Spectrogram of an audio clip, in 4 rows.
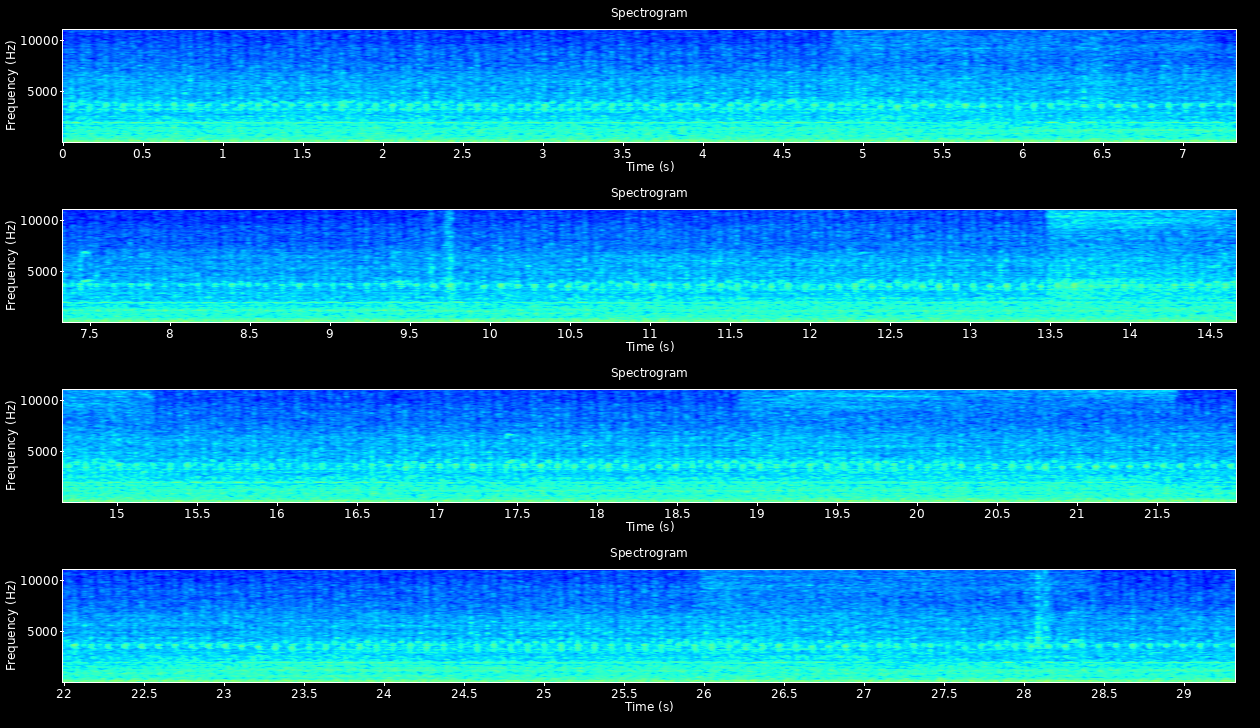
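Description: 1953 Kaiser Manhattan's straight-six engine idling steadily. Four separate high-pitched hisses of about two seconds each come from the custom front air suspension's air being let in and out, and one of them carries a falling whistle.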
